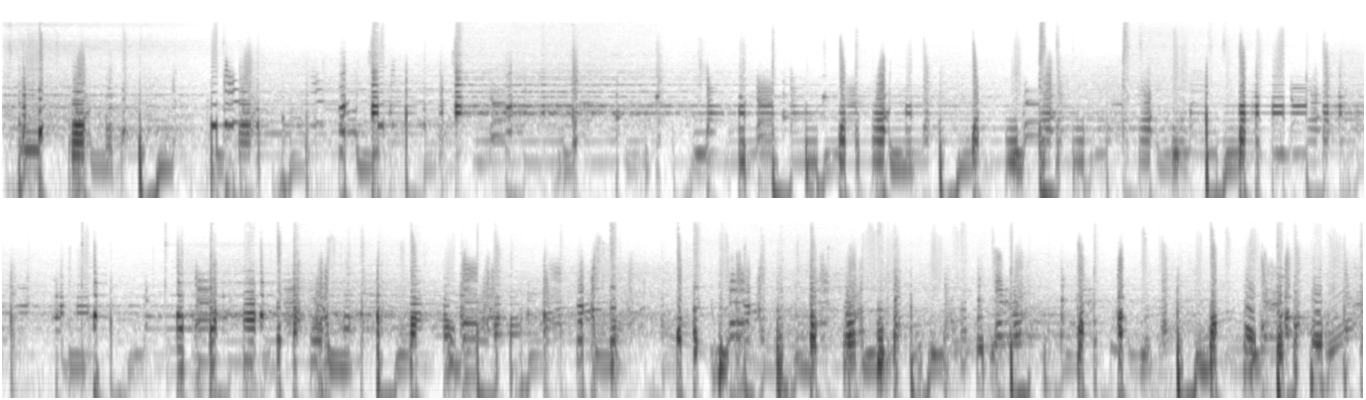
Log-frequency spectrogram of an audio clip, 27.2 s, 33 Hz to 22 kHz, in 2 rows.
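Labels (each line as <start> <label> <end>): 0.0 An electric guitar plays a repeated distorted melody. 27.2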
